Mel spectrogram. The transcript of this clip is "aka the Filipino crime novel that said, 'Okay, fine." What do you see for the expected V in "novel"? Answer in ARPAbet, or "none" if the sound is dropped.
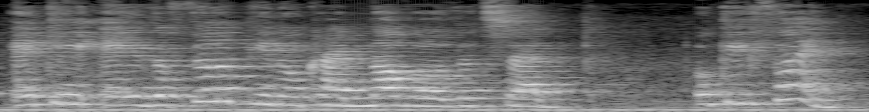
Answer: V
